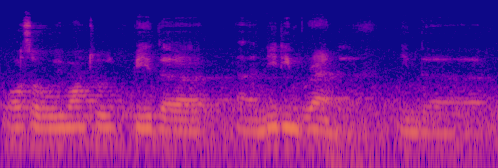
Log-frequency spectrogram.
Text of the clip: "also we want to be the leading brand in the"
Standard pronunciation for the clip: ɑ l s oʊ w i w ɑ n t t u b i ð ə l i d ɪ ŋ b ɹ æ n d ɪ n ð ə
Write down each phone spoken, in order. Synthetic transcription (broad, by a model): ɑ l s oʊ w i w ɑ n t t u b i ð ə n i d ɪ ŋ b ɹ æ n d ɪ n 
